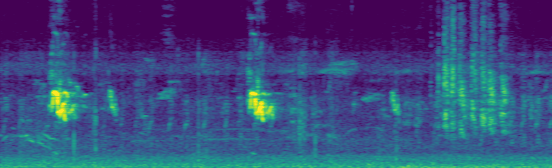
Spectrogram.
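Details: Blue-tailed bee-eater giving two sharp, high chirped calls about two seconds apart, with a fainter buzzy burst near the end and constant background hiss.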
